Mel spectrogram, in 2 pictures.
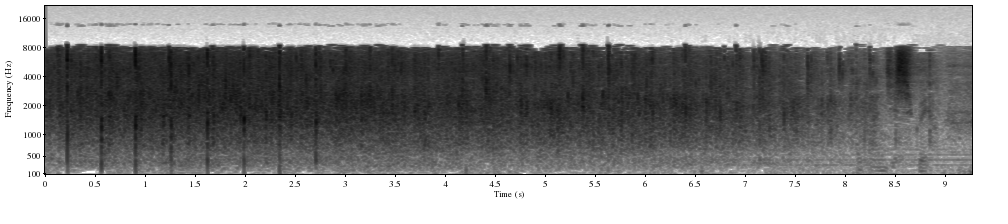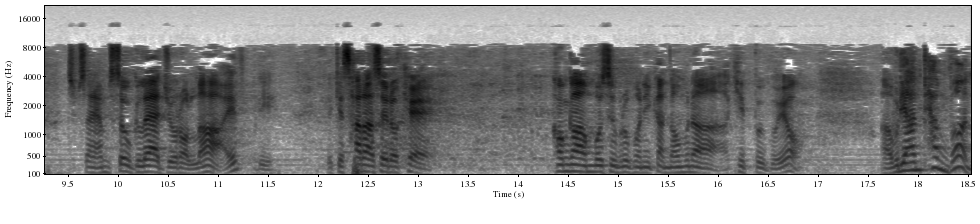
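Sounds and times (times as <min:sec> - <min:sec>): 
audience applause welcoming a speaker: 0:00.0 - 0:08.8
speech: 0:09.7 - 0:13.3, 0:14.4 - 0:17.0, 0:17.6 - 0:18.5
laughter: 0:12.0 - 0:14.5.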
